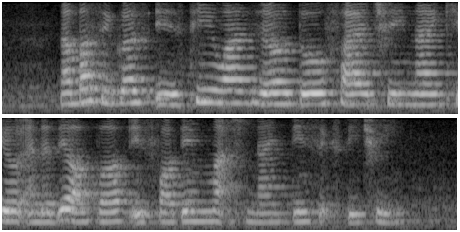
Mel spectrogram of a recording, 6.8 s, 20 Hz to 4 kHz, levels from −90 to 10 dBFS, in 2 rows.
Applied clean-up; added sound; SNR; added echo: none; none; none; none.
